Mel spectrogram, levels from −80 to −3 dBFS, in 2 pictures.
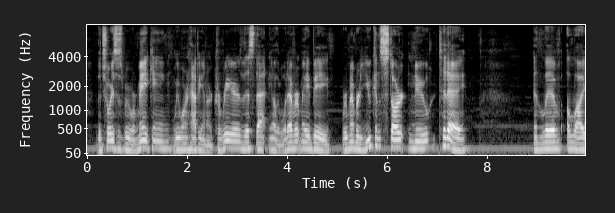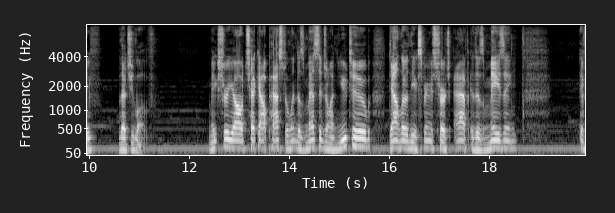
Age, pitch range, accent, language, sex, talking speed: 30-49, 105-125 Hz, American, English, male, 155 wpm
